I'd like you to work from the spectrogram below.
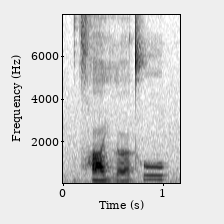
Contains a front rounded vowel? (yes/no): yes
